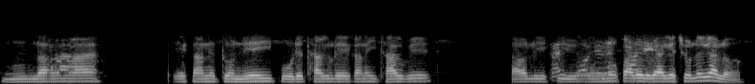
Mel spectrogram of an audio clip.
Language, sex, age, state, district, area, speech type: Bengali, male, 45-60, West Bengal, Dakshin Dinajpur, rural, conversation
